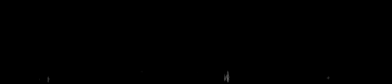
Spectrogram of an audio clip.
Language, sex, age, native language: Icelandic, male, 10, Icelandic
